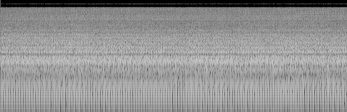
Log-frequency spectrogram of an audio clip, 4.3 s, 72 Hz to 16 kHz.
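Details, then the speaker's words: New stock Harbor Freight Predator 212cc OHV (Honda clone, EPA model), warmed up, choke off, at full factory-governed throttle: screaming with faint surging as governor rocks back and forth compensating for very lean carburetor mixture. "if you look at the governor there it's trying to compensate for a very lean mixture you see it rocking back and forth"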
